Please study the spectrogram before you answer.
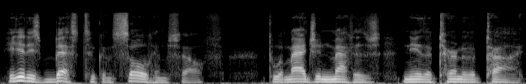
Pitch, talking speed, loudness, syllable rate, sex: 115 Hz, 180 wpm, -18 LUFS, 5.1 syllables/s, male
